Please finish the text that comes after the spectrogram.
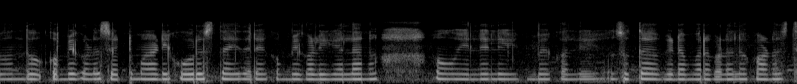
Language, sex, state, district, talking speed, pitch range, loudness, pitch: Kannada, female, Karnataka, Dharwad, 130 wpm, 235-245 Hz, -32 LUFS, 240 Hz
